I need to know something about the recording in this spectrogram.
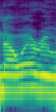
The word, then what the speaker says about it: Nauru: Well, I mean, Nauru is how it is pronounced in Nauruan, uh which is the local language, so fair enough.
